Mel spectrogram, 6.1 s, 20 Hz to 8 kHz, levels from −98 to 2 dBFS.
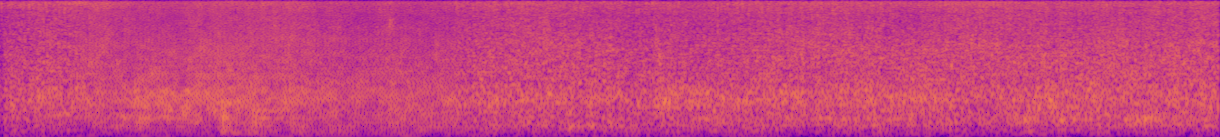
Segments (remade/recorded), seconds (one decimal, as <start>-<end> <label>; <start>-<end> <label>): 0.0-0.4 recorded; 0.4-2.3 remade; 2.3-6.1 recorded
